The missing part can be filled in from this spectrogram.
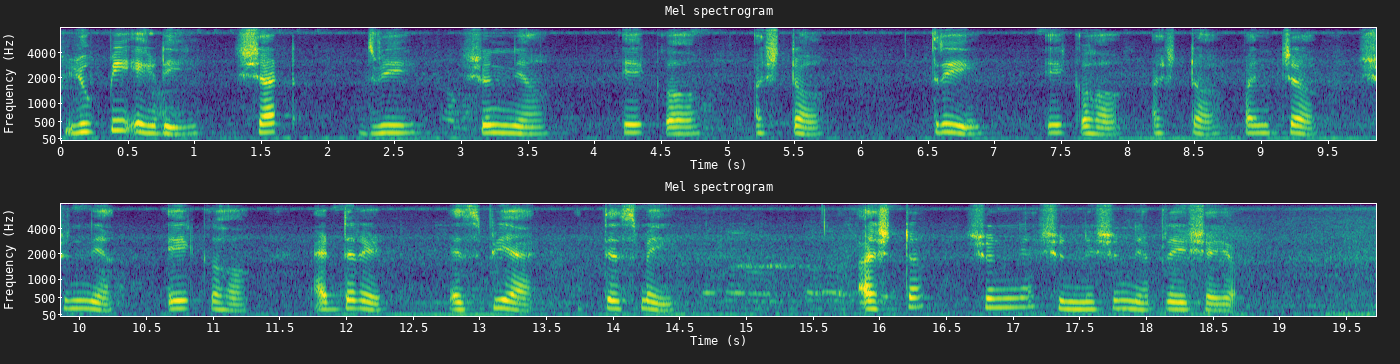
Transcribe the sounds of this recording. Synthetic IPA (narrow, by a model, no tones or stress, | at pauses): jupiʔeɽi | ɕɐʈd̪ʋiːɕunjɐ | ekə | ɐʂʈə | t̪ɾiː | ekəɦəɐʂʈəpɐɲt͡ɕəɕunjɐ | ekəɦə | ɛ̰ɖɐɾeʈesbiaj | it̪jɐsmej | ɐʂʈə | ɕunjɐɕunjɐɕunjɐpɾeɕɐjə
